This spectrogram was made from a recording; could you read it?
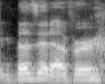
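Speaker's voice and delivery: words broken up by laughter. Asking the others a question, laughing while talking. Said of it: "you're trying to speak and you're laughing".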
